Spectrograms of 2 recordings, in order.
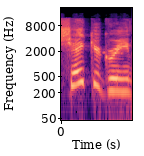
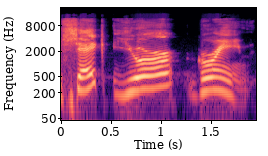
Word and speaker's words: ShakeURGreen: Yes, the first thing I want to go over is Shake Your Green is spelled funny because people say that's not how you spell your.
